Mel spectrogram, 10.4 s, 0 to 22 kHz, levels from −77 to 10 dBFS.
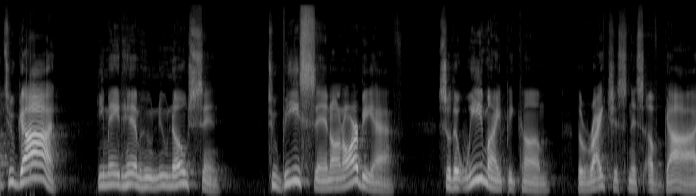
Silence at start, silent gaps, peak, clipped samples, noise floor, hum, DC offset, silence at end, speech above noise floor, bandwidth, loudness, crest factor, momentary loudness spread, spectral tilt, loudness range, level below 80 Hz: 0 s; none; -6 dBFS; under 0.1%; -69 dBFS; none; under 0.1%; 0 s; 45 dB; over 20 kHz; -24 LUFS; 20 dB; 15 LU; -4 dB/octave; 6 LU; -72 dBFS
